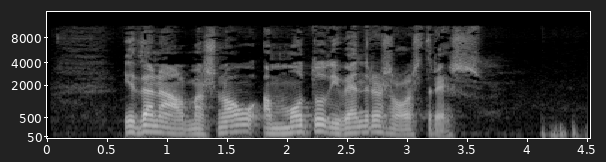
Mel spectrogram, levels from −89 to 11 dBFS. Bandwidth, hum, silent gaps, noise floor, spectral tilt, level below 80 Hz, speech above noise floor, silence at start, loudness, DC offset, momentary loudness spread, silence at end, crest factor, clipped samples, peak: 11.5 kHz; none; none; -52 dBFS; -4 dB/octave; -54 dBFS; 31 dB; 0.65 s; -21 LUFS; under 0.1%; 10 LU; 0.2 s; 22 dB; under 0.1%; 0 dBFS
